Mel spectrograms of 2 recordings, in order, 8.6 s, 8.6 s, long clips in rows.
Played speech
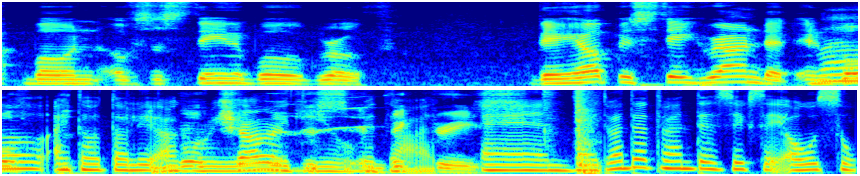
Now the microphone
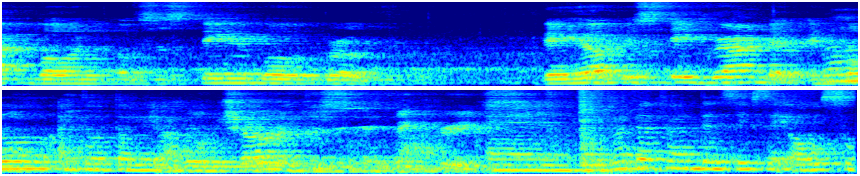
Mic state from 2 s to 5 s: echo only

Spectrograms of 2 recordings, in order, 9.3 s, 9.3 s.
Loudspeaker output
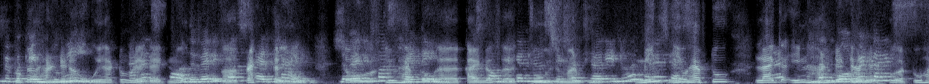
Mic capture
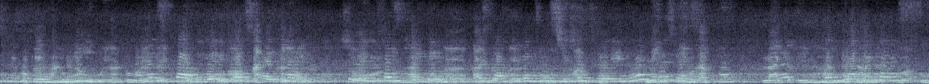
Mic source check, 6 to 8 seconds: echo only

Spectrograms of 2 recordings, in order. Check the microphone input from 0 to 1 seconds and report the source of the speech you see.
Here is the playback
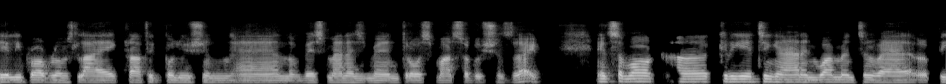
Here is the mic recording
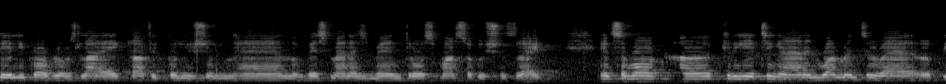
echo only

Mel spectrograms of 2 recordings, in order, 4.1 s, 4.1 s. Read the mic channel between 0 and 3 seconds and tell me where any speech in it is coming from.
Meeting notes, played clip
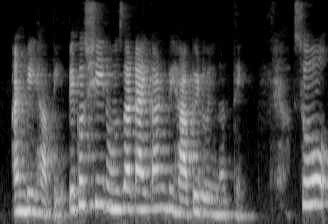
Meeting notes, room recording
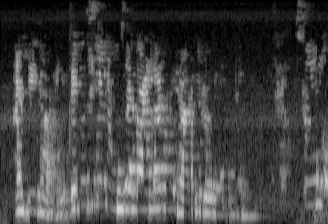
echo only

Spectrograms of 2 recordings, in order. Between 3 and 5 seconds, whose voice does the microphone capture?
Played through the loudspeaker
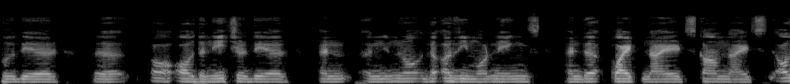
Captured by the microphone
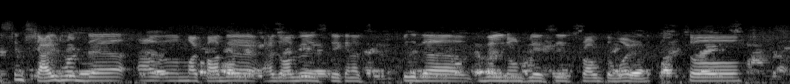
both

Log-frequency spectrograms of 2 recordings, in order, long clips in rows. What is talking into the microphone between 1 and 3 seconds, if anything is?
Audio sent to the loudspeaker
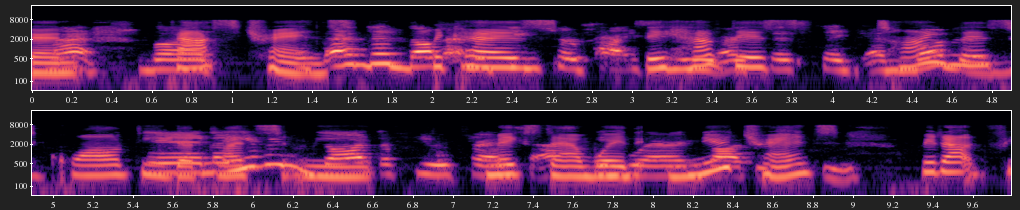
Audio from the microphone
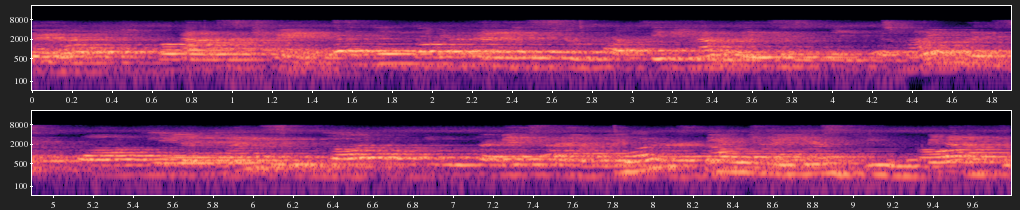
echo only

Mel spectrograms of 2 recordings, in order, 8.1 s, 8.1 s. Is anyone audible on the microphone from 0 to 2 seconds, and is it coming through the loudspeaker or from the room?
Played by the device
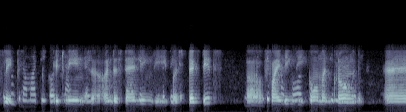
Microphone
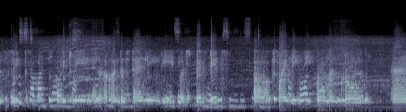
both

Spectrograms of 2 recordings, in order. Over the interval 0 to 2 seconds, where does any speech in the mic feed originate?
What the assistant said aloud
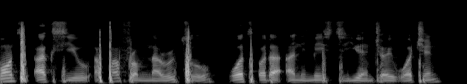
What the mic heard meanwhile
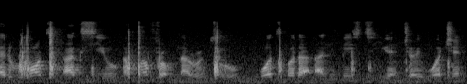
echo only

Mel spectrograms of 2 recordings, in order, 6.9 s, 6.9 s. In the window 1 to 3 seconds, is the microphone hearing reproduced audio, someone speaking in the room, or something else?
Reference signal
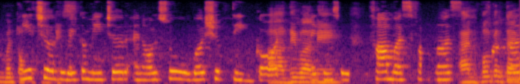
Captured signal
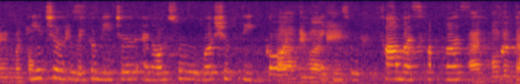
echo only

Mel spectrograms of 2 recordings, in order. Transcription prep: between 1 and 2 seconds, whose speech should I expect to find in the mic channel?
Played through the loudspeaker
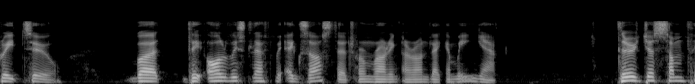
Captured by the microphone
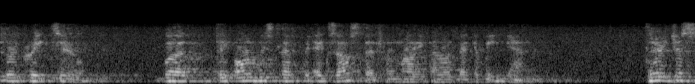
echo only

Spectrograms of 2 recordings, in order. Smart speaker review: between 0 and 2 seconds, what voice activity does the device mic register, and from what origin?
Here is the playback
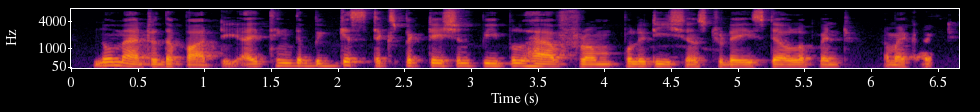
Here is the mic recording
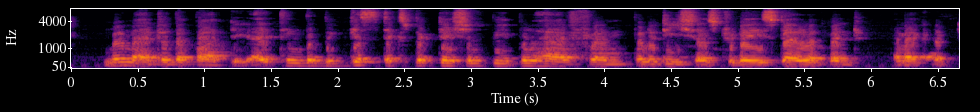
echo only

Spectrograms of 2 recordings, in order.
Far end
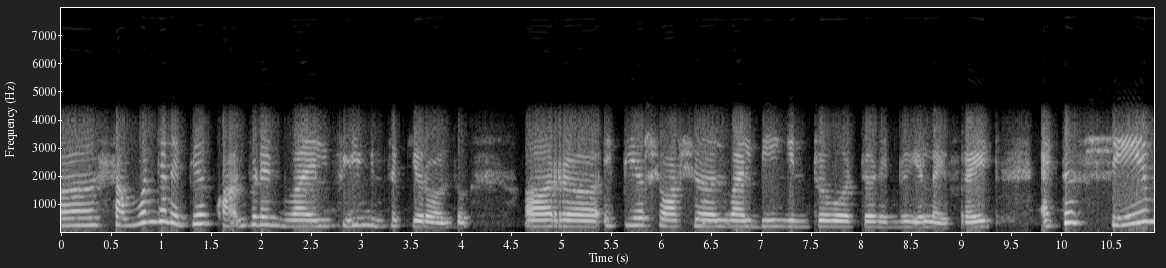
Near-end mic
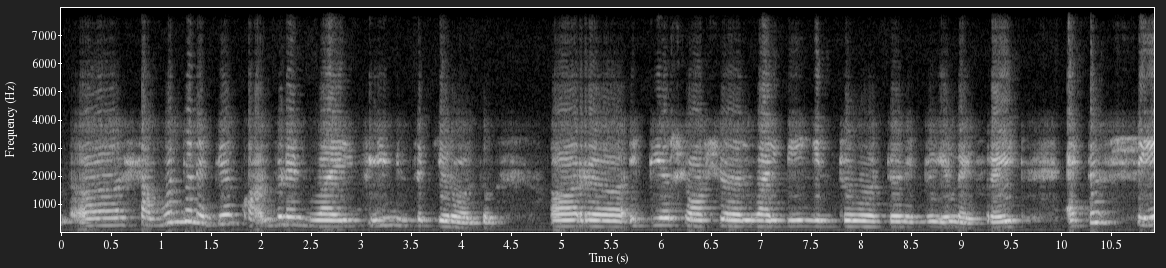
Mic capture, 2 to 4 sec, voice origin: echo only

